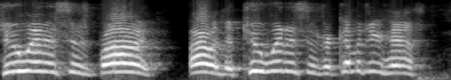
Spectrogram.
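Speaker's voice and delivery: very high, full-throated shouting. Retelling how they shouted a message to byron, re-enacting the shout. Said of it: "shout it again".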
